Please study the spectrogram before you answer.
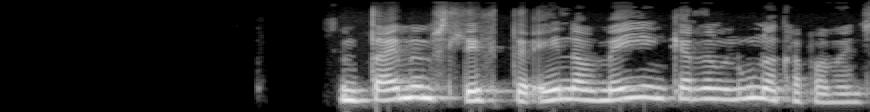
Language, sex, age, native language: Icelandic, female, 30-39, Icelandic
